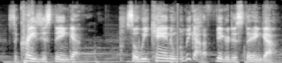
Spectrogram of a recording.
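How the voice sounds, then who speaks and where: A man's voice: mid-range voice, lively intonation, fairly quick, faint music behind. An American man hosting his own political commentary channel, delivering an impassioned monologue full of rhetorical repetition. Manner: preachy, with rhetorical repetition and emphatic lists.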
